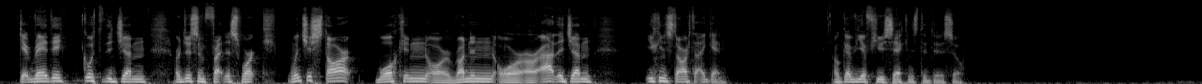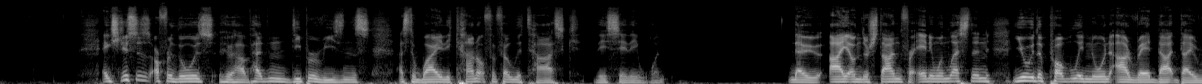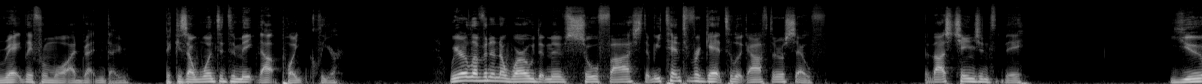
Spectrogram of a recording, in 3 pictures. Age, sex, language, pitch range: 20-39, male, English, 95-125 Hz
